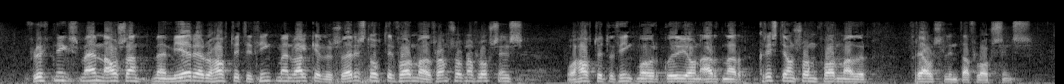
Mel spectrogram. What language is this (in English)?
Icelandic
